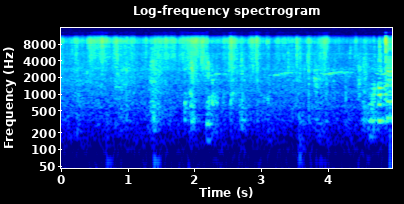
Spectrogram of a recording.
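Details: Soft, nasal bleats from Nigerian Dwarf goats, a doe and her triplet kids (two doelings, one buckling) only a few hours old, in 2015, rise briefly above a steady hiss of background noise.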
